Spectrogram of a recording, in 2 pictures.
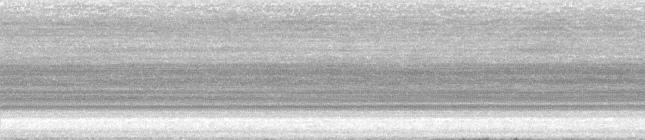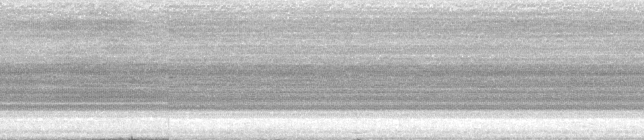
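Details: Continuous high-pitched cicada drone used to mask tinnitus, flat and even from start to finish, only the shrill band left, with brief soft low bumps near the middle.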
